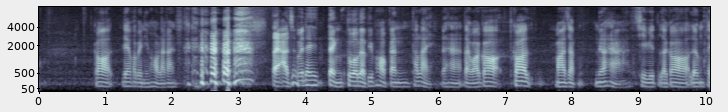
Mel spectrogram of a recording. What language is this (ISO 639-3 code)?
tha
